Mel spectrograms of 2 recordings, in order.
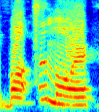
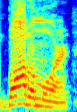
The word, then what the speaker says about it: Baltimore: bought with a t bought some more no one from baltimore pronounces it as box some more they pronounce it with a d baltimore and so that's an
